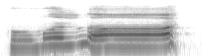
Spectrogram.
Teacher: فَسَيَكْفِيكَهُمُ اللَّهُ، اگر ملا کے پڑھیں گے تو ہم اللہ، اللہ کا نام سے پہلے اگر زبر یا پیش ہو تو لام ہیوی ہو جائے گا. تو یہاں پہ لام ہیوی ہو رہا ہے، کیوں؟ میم پہ پیش ہے اس وجہ سے. فَسَيَكْفِيكَهُمُ اللَّهُ، اگر رکتے ہیں تو ہم اللہ، ہاں کی آواز آپ کے گلے میں سنائی دینی چاہیے.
